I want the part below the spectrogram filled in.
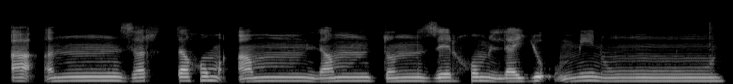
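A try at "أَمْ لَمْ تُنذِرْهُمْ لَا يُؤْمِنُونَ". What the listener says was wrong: تنذرہم، نون کا اخفا ہے، نقمہ ادھر. لا، لا لمبا کرنا بیسین، یہ حرف مدہ ہے. ام لم تنذرہم لا یؤمنون.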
